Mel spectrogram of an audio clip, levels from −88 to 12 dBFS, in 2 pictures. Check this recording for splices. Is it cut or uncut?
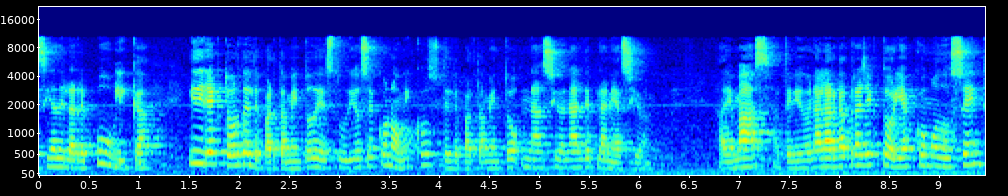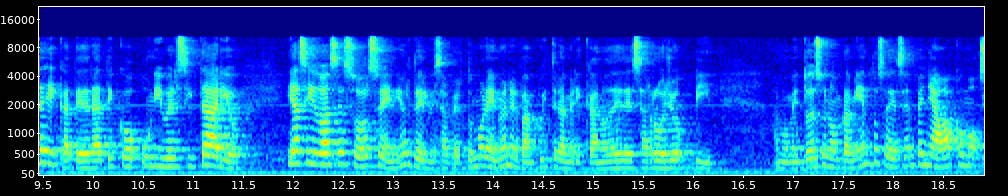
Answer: cut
